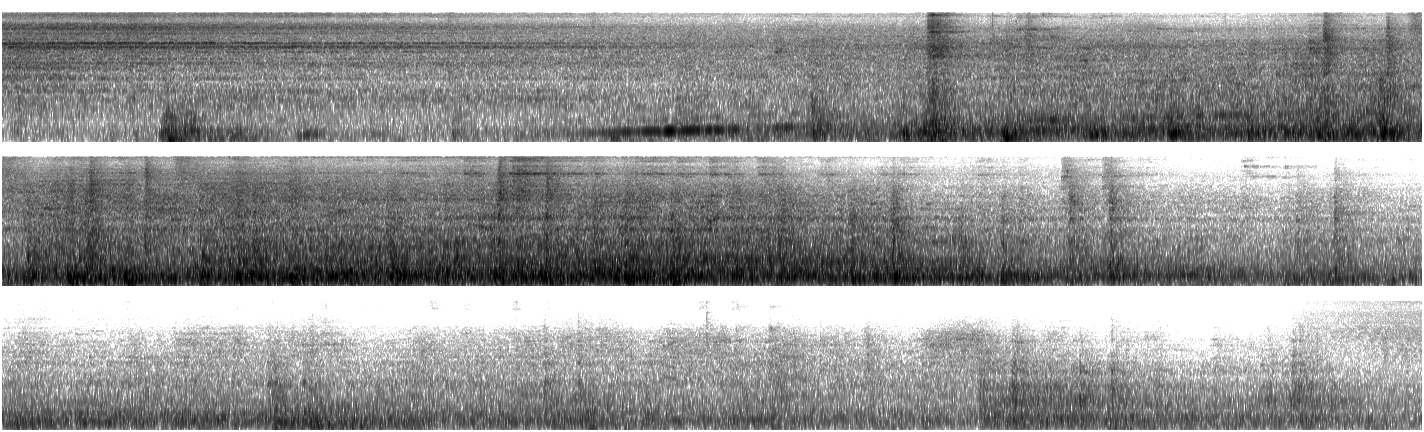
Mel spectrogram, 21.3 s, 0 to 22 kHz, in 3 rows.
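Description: New York City Subway R46 train pulling out of the station: its traction motors whine, rising in pitch over a few seconds. Then the wheels clatter and click over the rail joints. The sound is loudest about halfway through and slowly fades after.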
